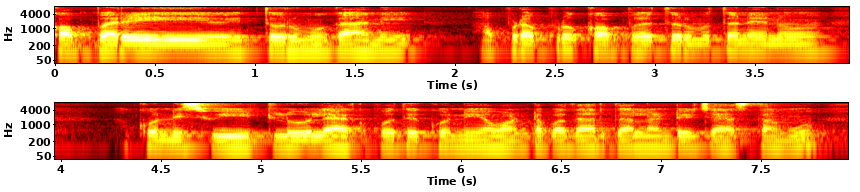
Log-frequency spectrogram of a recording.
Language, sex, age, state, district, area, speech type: Telugu, male, 18-30, Andhra Pradesh, Eluru, rural, spontaneous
